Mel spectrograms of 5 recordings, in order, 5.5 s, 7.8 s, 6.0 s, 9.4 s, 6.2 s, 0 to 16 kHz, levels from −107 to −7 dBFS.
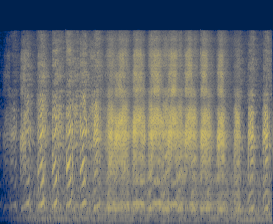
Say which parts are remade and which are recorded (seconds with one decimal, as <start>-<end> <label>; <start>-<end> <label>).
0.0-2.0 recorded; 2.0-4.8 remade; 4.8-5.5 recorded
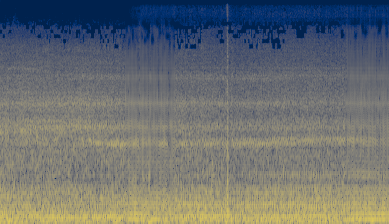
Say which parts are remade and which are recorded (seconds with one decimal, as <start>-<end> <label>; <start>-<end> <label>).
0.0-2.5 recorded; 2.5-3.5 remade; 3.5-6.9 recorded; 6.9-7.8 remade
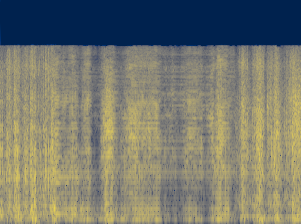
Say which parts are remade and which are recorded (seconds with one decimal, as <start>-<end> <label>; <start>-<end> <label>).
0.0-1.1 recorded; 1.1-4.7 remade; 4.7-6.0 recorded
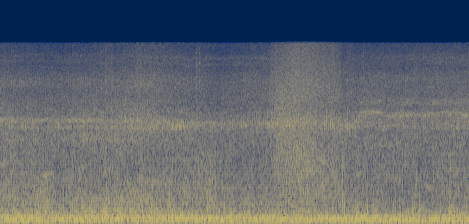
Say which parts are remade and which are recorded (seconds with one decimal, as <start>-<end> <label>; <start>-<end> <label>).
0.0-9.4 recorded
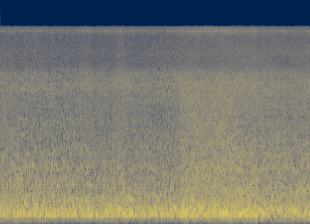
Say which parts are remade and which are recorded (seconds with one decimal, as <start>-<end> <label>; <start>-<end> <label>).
0.0-0.4 remade; 0.4-1.6 recorded; 1.6-3.0 remade; 3.0-3.5 recorded; 3.5-6.2 remade

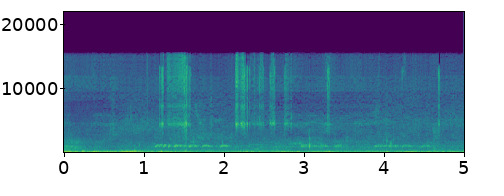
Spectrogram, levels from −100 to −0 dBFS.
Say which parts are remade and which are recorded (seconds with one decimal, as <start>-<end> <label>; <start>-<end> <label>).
0.0-0.7 remade; 0.7-2.6 recorded; 2.6-3.9 remade; 3.9-5.0 recorded

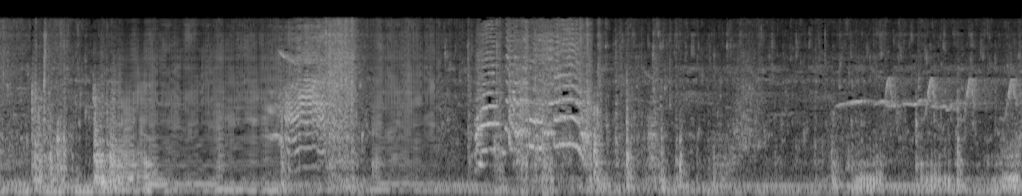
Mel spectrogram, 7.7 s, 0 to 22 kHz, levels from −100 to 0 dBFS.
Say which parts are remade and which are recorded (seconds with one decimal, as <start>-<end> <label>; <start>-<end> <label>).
0.0-0.9 recorded; 0.9-2.1 remade; 2.1-2.8 recorded; 2.8-3.3 remade; 3.3-7.7 recorded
